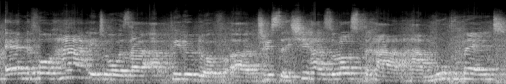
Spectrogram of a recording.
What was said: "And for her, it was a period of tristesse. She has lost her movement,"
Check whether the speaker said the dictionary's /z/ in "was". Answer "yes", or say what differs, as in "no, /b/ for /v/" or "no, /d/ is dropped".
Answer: yes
